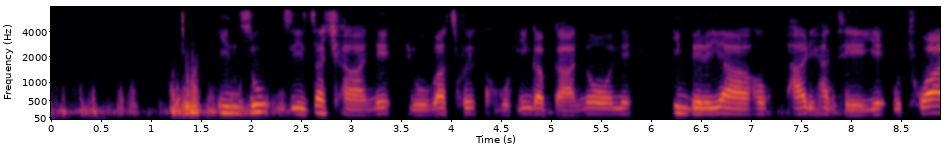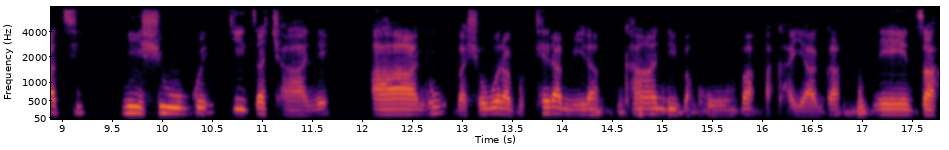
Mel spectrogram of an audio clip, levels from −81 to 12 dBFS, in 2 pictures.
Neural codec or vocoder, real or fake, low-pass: codec, 16 kHz, 16 kbps, FunCodec, trained on Chinese and English, 50 frames a second; fake; 7.2 kHz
